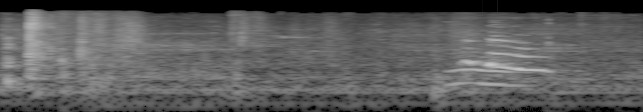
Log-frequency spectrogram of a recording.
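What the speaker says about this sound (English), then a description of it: "It's meowing for you." A real kitten, newly lifted from a box, gives one clear rising meow near the end after a few soft handling noises in an otherwise quiet room.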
